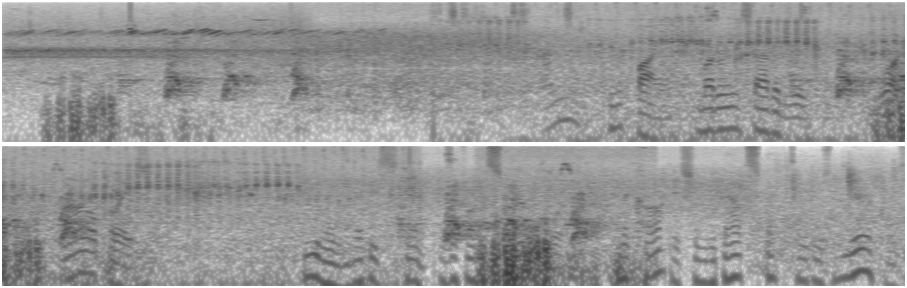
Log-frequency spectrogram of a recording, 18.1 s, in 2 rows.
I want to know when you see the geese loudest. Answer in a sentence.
The loudest moment of the geese is at 14 seconds.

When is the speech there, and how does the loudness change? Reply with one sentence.
The speech can be heard from 5.3 to 10.6 s, at a steady volume; and from 12.1 to 18.0 s, at a steady volume.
